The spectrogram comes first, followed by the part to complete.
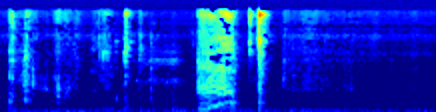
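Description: Small clicks and taps of an acrylic ruler and marking pen on fabric over a cutting mat. About two seconds in comes a short rising whine from a pet, followed by a sharp click.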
